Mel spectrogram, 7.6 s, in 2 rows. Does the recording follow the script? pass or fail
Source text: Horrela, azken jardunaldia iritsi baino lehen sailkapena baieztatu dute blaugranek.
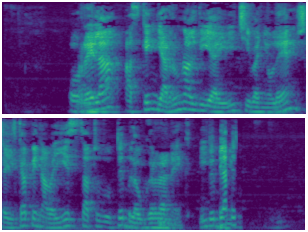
fail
